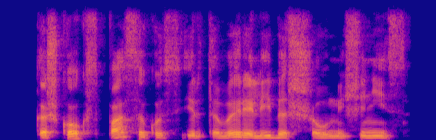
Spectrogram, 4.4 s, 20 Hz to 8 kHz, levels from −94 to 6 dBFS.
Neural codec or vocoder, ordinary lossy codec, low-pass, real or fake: none; Opus, 64 kbps; 7.2 kHz; real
